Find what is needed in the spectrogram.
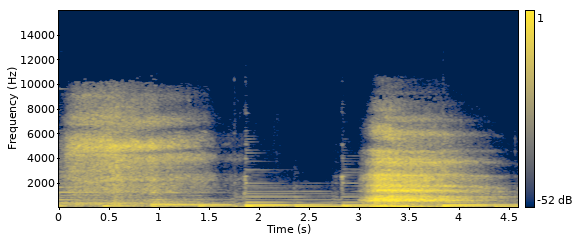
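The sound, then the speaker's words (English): Slow, deep breaths taken in and let out, heard as long airy rushes of breath, one early and another later, over soft sustained music. “the cardboard box took another deep dragon breath in and out.”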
